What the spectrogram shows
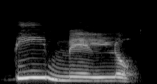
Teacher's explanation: ya que tiene 3 sílabas y la mayor fuerza de voz va a ir en la raíz verbal, di, entonces sería una palabra esdrújula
